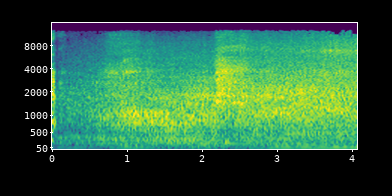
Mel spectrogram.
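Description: A small hatchback car approaching along the road, its engine and tyre noise growing louder over the first second or two and getting brighter about two seconds in as it draws close.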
